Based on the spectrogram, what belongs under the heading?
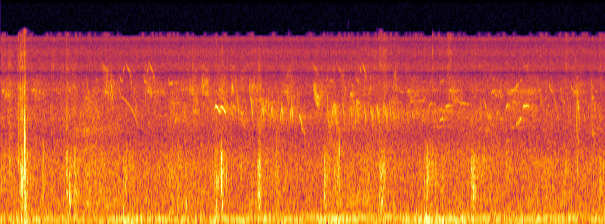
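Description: Small birds singing and chirping, a steady scatter of quick high notes, with a few light footsteps on grass.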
